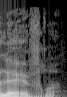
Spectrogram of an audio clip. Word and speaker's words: lèvres: Final S not pronounced. Lèvres, okay?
